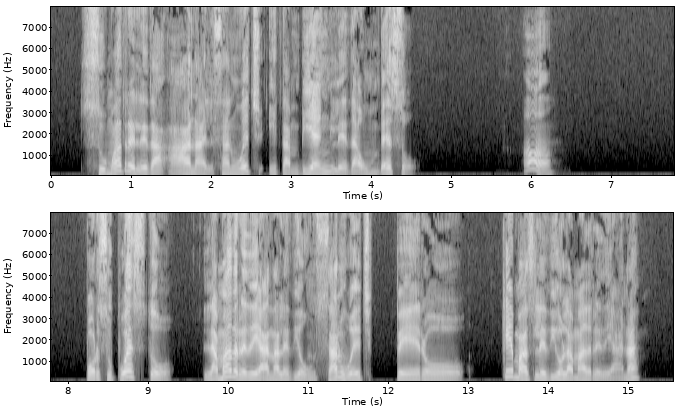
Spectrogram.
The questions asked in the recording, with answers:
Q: Por supuesto, la madre de Ana le dio un sándwich, pero ¿qué más le dio la madre de Ana?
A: Su madre también le dio un beso.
